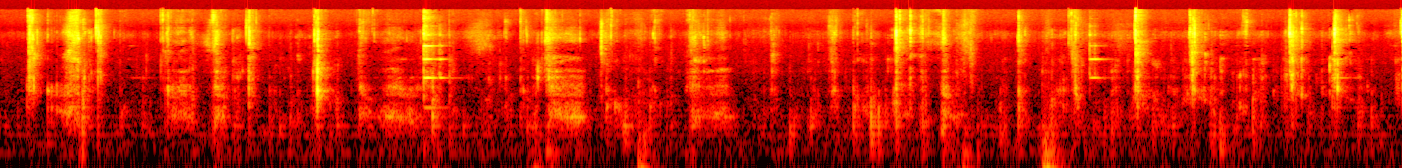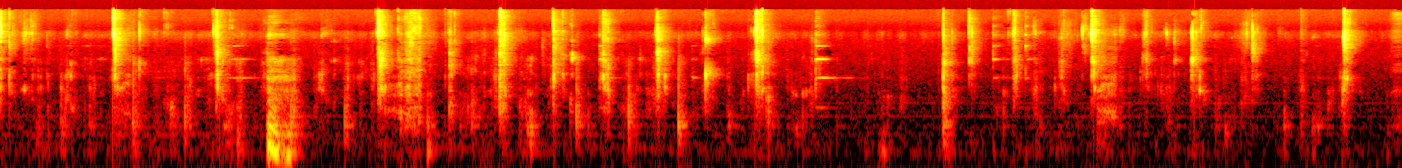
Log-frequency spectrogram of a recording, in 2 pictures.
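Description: Close-up chewing of soft Korean blood sausage (sundae): irregular wet mouth clicks and smacks throughout, with a few dull low thumps in the first half.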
